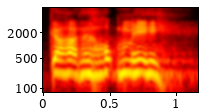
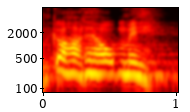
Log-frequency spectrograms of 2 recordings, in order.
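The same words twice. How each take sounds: First: Slow, high, broken plea; whimpering prayer. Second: Whimpering. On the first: Ghost giving in as the lizard dies, slow whimpering plea. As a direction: let it fall to a whimper. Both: Acted. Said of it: "ended whimpering".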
